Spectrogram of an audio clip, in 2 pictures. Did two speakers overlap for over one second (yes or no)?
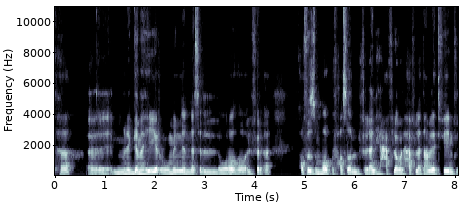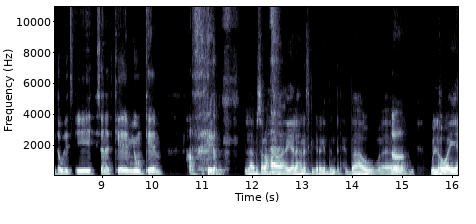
no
